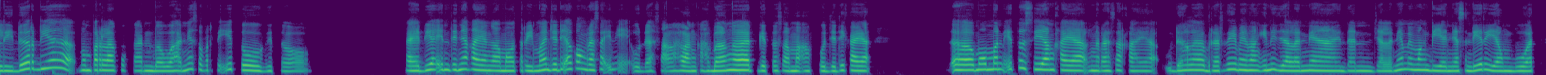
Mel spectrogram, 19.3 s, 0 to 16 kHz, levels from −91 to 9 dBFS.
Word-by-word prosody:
leader 220 +8 +2
dia 355 +3 0
memperlakukan 240 -2 -1
bawahannya 215 +4 -1
seperti 265 -1 -8
itu." 245 -6 +1
Gitu. 200 - -9 1.2
Kayak 225 -1 +2
dia 275 +2 +3
intinya 270 +1 +1
kayak 250 -3 +3
nggak 225 -1 +1
mau 220 0 +2
terima 225 +3 0
jadi 270 +3 -1
aku 325 - +1
ngerasa 260 +2 -1
ini 290 - -12
udah 205 0 -8
salah 210 +4 -6
langkah 215 0 -1
banget 250 +3 +6
gitu 225 0 -4
sama 215 -1 -1 0.2
aku 215 - -7
jadi 210 +2 -3
kayak, 225 -2 +3 1.1
eee, 260 0 +6
momen 275 +1 +2
itu 355 +3 -3
sih 285 -3 0
yang 270 0 +3
kayak 235 -2 +2
ngerasa 225 +1 -2
kayak, 215 -1 -6
“Udah 230 +3 -4
lah 255 0 +2
berarti 225 +5 -1
memang 245 -2 +2
ini 250 +2 +1
jalannya 225 -1 +1
dan 215 -1 -4
jalannya 215 +4 -2
memang 260 -2 +2
dianya 215 -1 0
sendiri 240 +5 -1
yang 215 -1 +1
buat," 210 +1 -1
230 Hz, 150 wpm, -22 LUFS, 215-260 Hz, 1.2 s, banget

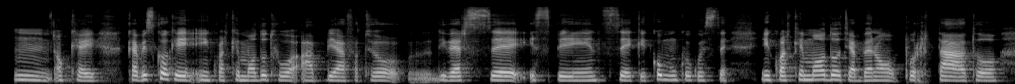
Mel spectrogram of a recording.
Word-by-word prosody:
Mhmm, 205 -4 -1
okay. 185 -3 -1 0.2
Capisco 220 +5 +3
che 230 -2 +3
in 195 0 +3
qualche 190 +1 -4
modo 190 +2 +1
tu 210 -2 -7
abbia 180 0 0
fatto, 180 0 -4
uhm, 255 -1 -10
diverse 190 0 +2
esperienze, 195 0 -2
e 185 - -6
che 185 -1 -7
comunque 205 -1 0
queste, 195 0 -6 0.3
in 210 - +1
qualche 195 +1 +1
modo, 215 0 +3
ti 210 -2 -3
abbiano 185 0 +1
portato, 180 -2 +2
195 Hz, 135 wpm, -23 LUFS, 185-205 Hz, 0.3 s, Capisco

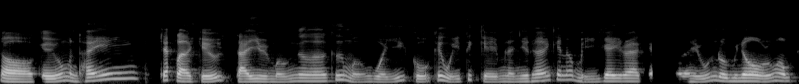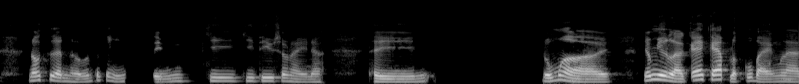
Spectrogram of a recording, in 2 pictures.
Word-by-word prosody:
Ờ, 145 - +4 0.3
kiểu, 135 +4 +3
mình 165 -5 -3
thấy 180 - +1 0.5
chắc 200 -1 -2
là, 135 - +5
kiểu, 135 +7 +2
tại 130 -1 +2
vì 135 0 0
mượn, 125 +3 -5
ơ, 150 0 +1
cứ 215 - -2
mượn 125 -7 -6
quỹ 125 +8 -4
của 130 -1 -1
cái 205 - -1
quỹ 125 - -4
tiết 210 +11 -12
kiệm 125 +1 -4
là 130 -1 -4
như 135 +2 -3
thế, 165 +5 0
cái 225 - -1
nó 215 0 -4
bị 130 -6 -8
gây 145 -1 +3
ra 145 -1 +1
cái, 140 - -8 0.2
gọi - - -6
là, 125 - -2
hiệu 130 +2 -3
ứng 190 +4 -5
Domino, 150 -3 +3
đúng 140 +3 0
hông? 160 -2 -2 0.3
Nó 185 +1 +2
cứ 190 - -1
ảnh 150 - +2
hưởng 130 +1 -3
tất - - -5
cả - - -5
những 140 -3 -6 0.3
chuyện 140 +5 -5 0.2
chi 160 -1 -2
chi 160 -1 -4
tiêu 160 -1 +2
sau 155 - 0
này 125 -4 -4
nè, 125 0 -5 0.5
thì 130 -2 +3 1.5
Đúng 150 +4 +3
rồi, 125 - +4 0.3
giống 195 +4 +4
như 220 -2 +10
là 130 - +7
cái 210 +3 +6
cái 225 0 +5
áp 225 - +2
lực - - +1
của 165 - -3
bạn 125 -3 0
là 130 -2 -1
145 Hz, 235 wpm, -23 LUFS, 130-165 Hz, 1.5 s, như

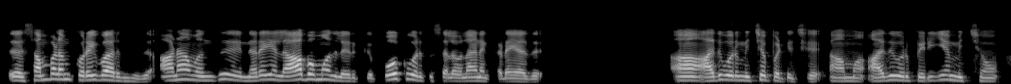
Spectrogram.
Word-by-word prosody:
அ - - +3 0.2
சம்பளம் 235 +4 +2
குறைவா 210 +1 +4
இருந்தது. 145 -5 -8 0.2
ஆனா 220 +4 +2 0.2
வந்து 185 +6 -4 0.3
நிறைய 215 +5 0
லாபமும் 230 +2 +6
அதில 170 -5 -2
இருக்கு. 155 0 -10 0.2
போக்குவரத்து 235 -6 +2
செலவுலாம் 160 +1 -2
எனக்கு 155 -4 -5
கிடையாது. 135 -2 -2 1.4
ஆ - - +6 0.3
அது 180 +6 +1
ஒரு 195 - 0
மிச்சப்பட்டுச்சு. 175 -7 -4 0.3
ஆமா 155 0 -3 0.2
அது 175 +5 -1
ஒரு 180 -2 -2
பெரிய 180 +5 -4 0.2
மிச்சம். 165 -3 -6
180 Hz, 135 wpm, -23 LUFS, 155-215 Hz, 1.4 s, லாபமும்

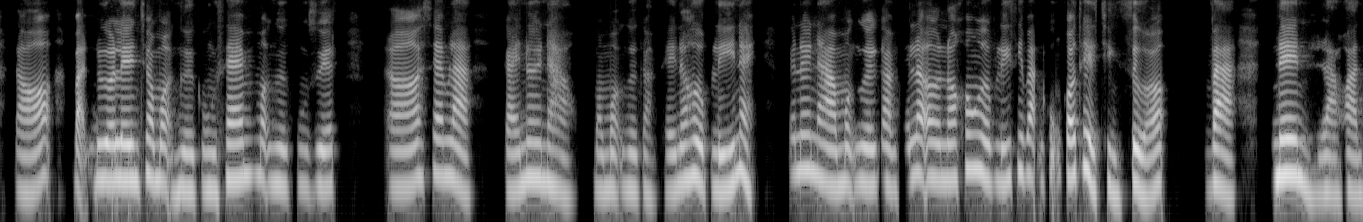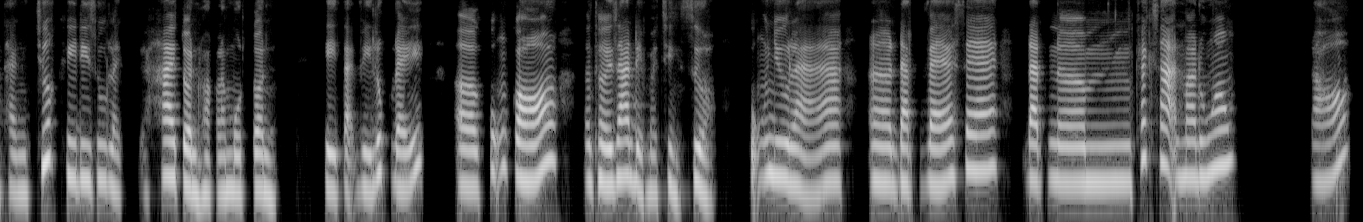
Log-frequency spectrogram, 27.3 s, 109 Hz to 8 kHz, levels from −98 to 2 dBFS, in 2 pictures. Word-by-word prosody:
Đó, 205 +5 -1 0.2
bạn - - -2
đưa 245 0 +4
lên 245 -1 +6
cho 255 +2 0
mọi 235 -5 -1
người 205 0 -1
cùng 210 0 -4
xem, 250 +5 +1
mọi 240 -2 -4
người 225 -1 -2
cùng 220 -1 -11
duyệt. 215 +1 -3 0.5
Đó, 215 +3 -1
xem 265 -1 0
là 220 -6 +1 0.3
cái 205 0 -2
nơi 250 +1 +1
nào 210 -6 -3 0.2
mà 205 -1 -7
mọi 205 +1 -5
người 205 -1 -4
cảm 195 -3 -11
thấy 200 0 -4
nó 235 +2 0
hợp 245 -4 +2
lý 210 +2 +2
này, 275 -4 +1 0.4
cái 275 - -9
nơi 295 0 +1
nào 235 -5 +2
mọi 230 0 -2
người 225 -1 +1
cảm 225 -2 -4
thấy 235 - -6
là, 270 0 +3
ờ, 255 0 +1
nó 245 0 0
không 300 +4 0
hợp 255 -5 +1
lý 235 +1 -2
thì 285 +3 -4
bạn 265 -2 -2
cũng - - -9
có 255 -1 +7
thể 270 -3 +4
chỉnh 195 -5 -4
sửa. 200 +2 +3 0.4
Và 210 -3 +3 0.4
nên 260 -6 +7
là 190 -1 -4
hoàn 195 -2 -3
thành 195 -1 -6
trước 350 +2 +3
khi 255 -1 0
đi 245 0 -1
du 245 +1 -4
lịch 205 -4 -5 0.2
2 255 +7 +2
tuần 215 -6 +3
hoặc 190 +1 -5
là 195 - -3
1 195 -1 -1
tuần, 200 -4 0 0.5
thì 205 -2 +2
tại 210 - -4
vì 205 -1 -1
lúc 270 +2 -2
đấy, 225 +9 0 0.3
ờ, 220 -2 +1
cũng 290 +2 -5
có 260 +7 +6 0.4
thời 225 -1 +4
gian 255 0 +3
để 220 - 0
mà 195 - -6
chỉnh 195 -2 -5
sửa, 190 +1 0 0.4
cũng 265 +2 -3
như 255 -2 +3
là 210 -5 0
á, 235 +1 0 0.3
ờ, 235 -1 +1
đặt 225 0 0
vé 230 +2 +1
xe, 295 +1 +2 0.3
đặt, 245 -2 +3 0.2
ờm, 235 0 0
khách 370 - -4
sạn 320 -8 +2
mà, 255 0 +2
đúng 260 +2 0
không? 320 +3 +3 0.8
Đó, 250 - -4
235 Hz, 205 wpm, -23 LUFS, 210-255 Hz, 0.8 s, có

